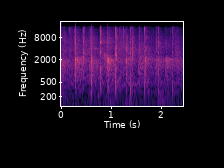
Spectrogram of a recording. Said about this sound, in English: It's pretty cool to say you are the best in Britain at that time frame, so incredible, I think that. Just to start off with, deserves a round of applause, doesn't it?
